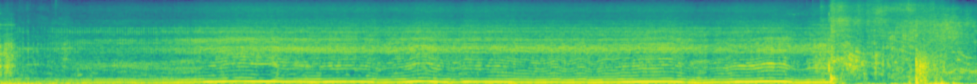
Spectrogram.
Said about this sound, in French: il y a une tronçonneuse qui était sortie dans, dans la forêt juste à côté de la ligne de keuf et on est en train de scier des arbres pour les empêcher de passer.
